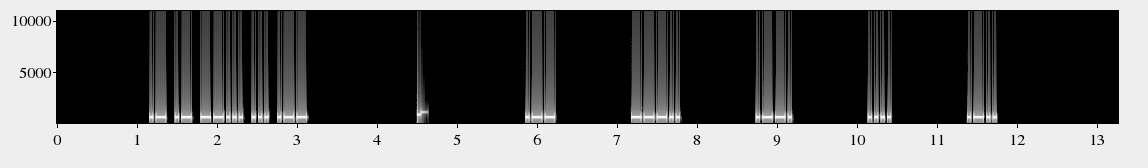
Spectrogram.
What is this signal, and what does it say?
Morse code, heard as a keyed tone, about 31 wpm, spaced as for 13 wpm, 700 Hz. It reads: AA7SW W8PHL
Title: USA Call Signs - 5 Characters - 8x Character Spacing - 30wpm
